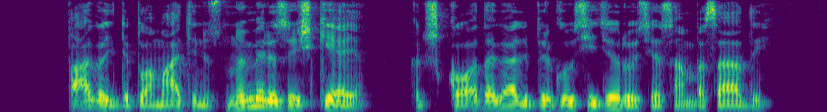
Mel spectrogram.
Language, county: Lithuanian, Alytus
